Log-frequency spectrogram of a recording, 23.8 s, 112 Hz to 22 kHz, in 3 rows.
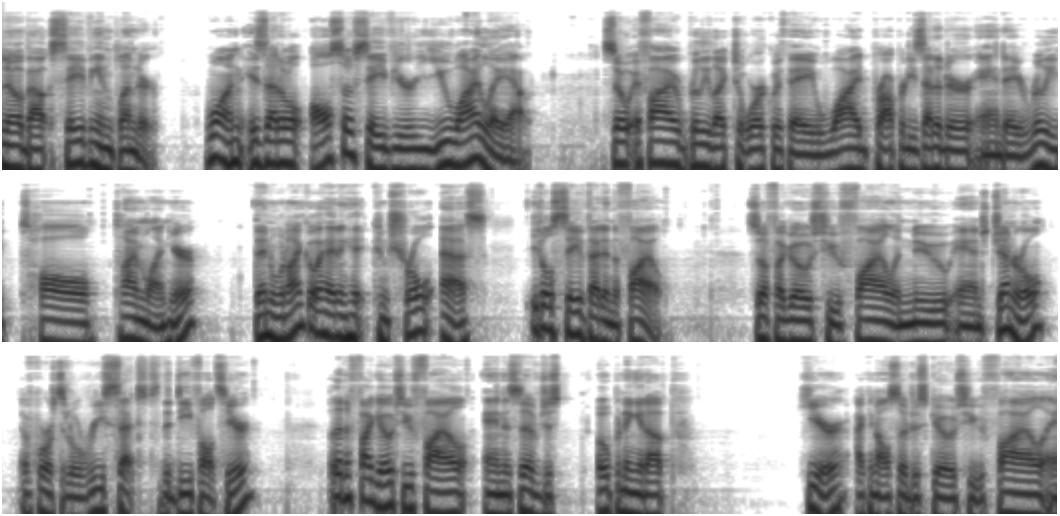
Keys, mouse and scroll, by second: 6.2 click, 8.1 click, 18.4 click, 23.4 click.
